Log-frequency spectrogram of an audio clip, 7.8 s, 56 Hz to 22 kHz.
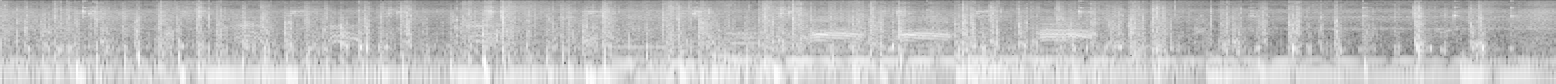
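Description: Hooves from a horse beat a steady clip-clop in the Red Dead Redemption 2 video game, close and continuous, with brief whinnies and snorting over the top.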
